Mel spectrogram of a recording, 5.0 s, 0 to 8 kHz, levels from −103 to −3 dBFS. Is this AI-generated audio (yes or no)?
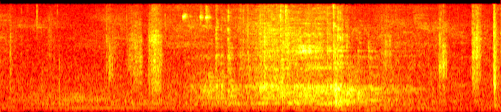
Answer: no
